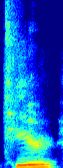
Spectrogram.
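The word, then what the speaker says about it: Tyer: use my name because it's actually tear it's spelled t-y-e-r let me try to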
